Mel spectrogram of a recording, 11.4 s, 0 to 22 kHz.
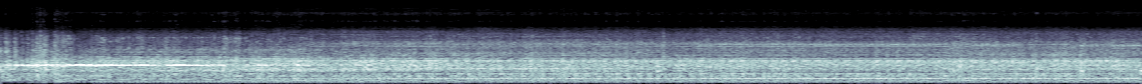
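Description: A White 2-70 tractor engine, checked for a rattle, runs at a steady, even idle throughout after starting, with a continuous mid-pitched mechanical drone close to the microphone and no voices.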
